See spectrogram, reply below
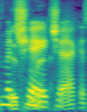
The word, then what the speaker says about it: Maciejczyk: It's Maciejczyk. It's spell it. – M-A-C-I-E-J-C-Z-Y-K is my real Polak.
